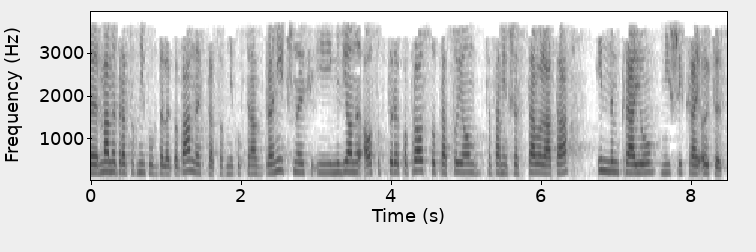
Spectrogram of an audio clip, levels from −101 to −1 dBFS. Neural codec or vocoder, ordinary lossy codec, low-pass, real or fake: codec, 16 kHz, 16 kbps, FunCodec, trained on Chinese and English, 50 frames a second; MP3, 24 kbps; 3.6 kHz; fake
